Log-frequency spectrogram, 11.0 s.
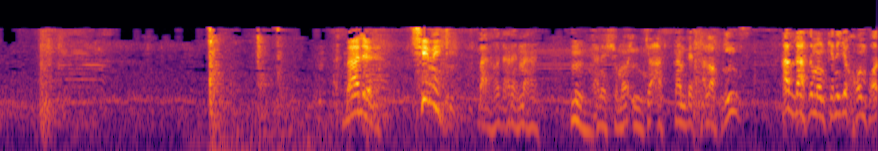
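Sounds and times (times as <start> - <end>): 
bump: 0.6 - 6.3
door rattle: 2.4 - 5.6
speech: 4.4 - 10.9.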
